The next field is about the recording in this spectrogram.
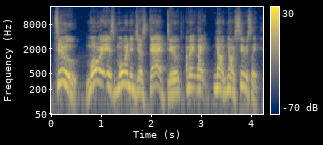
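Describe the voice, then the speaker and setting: A woman doing excited live game reaction commentary, exclamatory, slangy and repetitive. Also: mid-range voice, moderate pace, faint music behind.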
